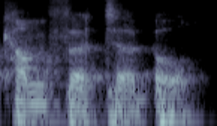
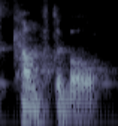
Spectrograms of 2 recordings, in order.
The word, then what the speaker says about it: comfortable: we'll see the answers notice comfortable is three syllables it is not comfortable it's comfortable three syllables memory to memory there's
